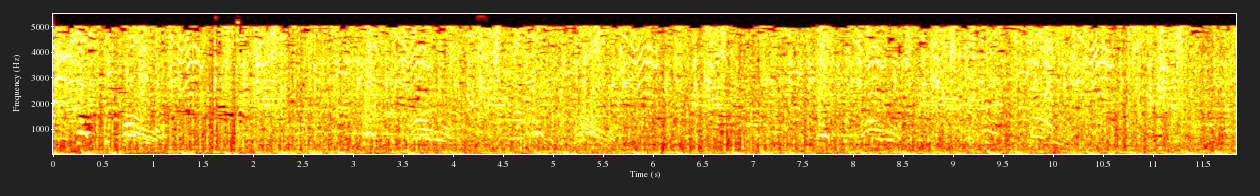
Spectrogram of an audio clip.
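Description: Rifle shots fired in rapid, continuous succession, many sharp reports packed into a dense, unbroken stream of gunfire that holds a steady loudness throughout.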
